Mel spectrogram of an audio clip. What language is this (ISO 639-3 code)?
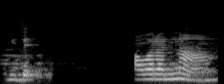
kan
